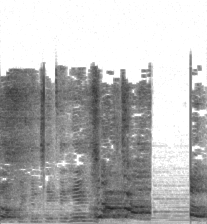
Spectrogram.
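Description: A child's voice crying out in short, strained yelps and whines while held down in handcuffs, cutting off suddenly about one and a half seconds in.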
